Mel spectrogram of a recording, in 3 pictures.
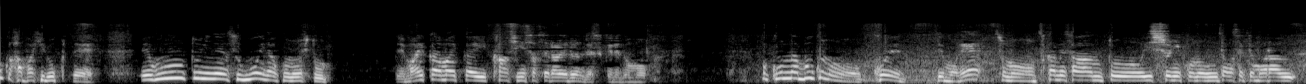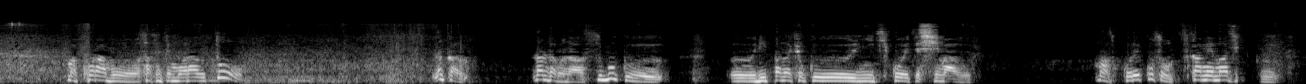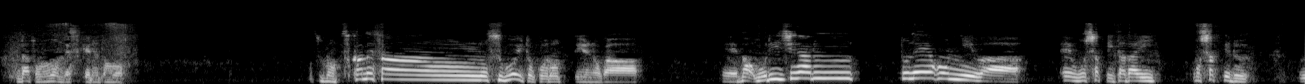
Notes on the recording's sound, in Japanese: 今回も車の中から収録した分を配信致しました。走行音もそうですが、マイク付イヤホンでの声がかなり聞き取りにくいかもしれません・・・。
